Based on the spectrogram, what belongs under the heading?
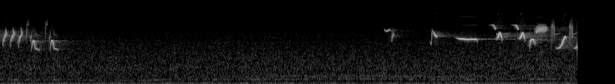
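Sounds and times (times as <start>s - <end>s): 
bird chirping and trilling: 0.0s - 0.7s, 3.8s - 5.8s.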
